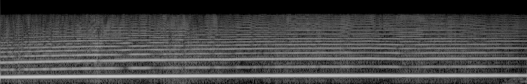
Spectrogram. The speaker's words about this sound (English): But, you know, to remind us what it sounded like, let's go out on the sound of the Chrysler Victory siren.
